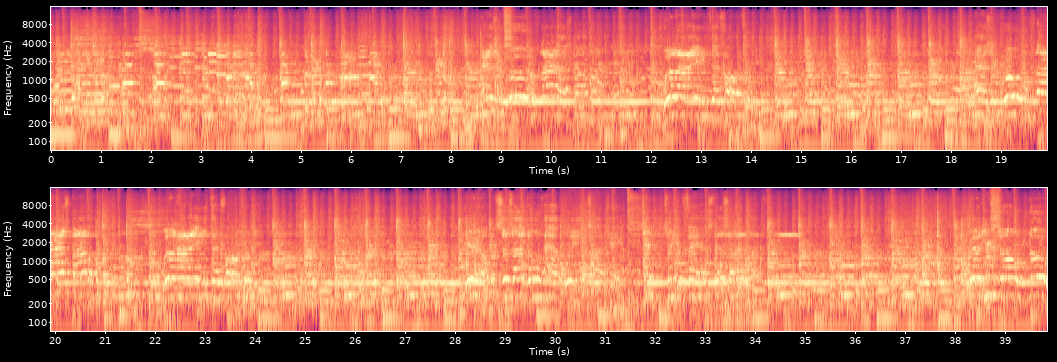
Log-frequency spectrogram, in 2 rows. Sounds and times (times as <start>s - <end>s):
Music: 0.0s - 39.8s.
